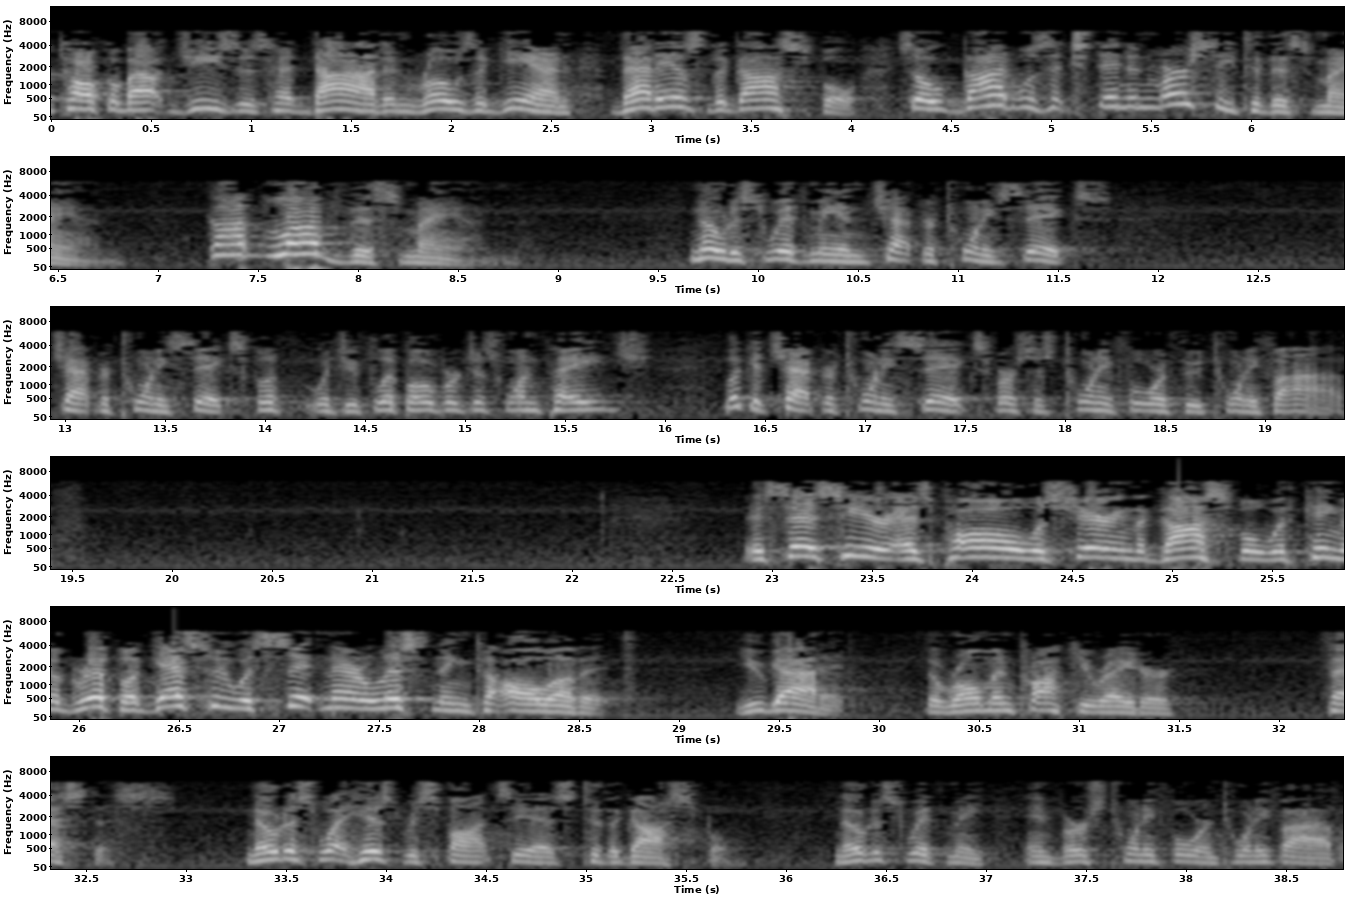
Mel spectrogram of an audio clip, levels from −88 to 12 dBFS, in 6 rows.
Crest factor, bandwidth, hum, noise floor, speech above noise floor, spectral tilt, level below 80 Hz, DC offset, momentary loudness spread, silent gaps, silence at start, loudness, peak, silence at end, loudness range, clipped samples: 18 dB; 6.4 kHz; none; -57 dBFS; 41 dB; -6 dB/octave; -58 dBFS; under 0.1%; 15 LU; none; 0 s; -16 LUFS; 0 dBFS; 0.05 s; 12 LU; under 0.1%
